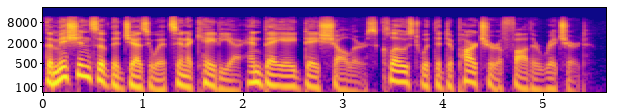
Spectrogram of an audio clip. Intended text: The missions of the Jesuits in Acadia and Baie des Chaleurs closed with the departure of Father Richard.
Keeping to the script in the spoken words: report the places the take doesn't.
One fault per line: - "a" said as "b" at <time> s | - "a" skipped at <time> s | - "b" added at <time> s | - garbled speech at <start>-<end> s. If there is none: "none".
none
